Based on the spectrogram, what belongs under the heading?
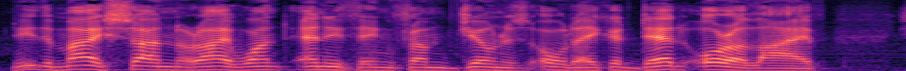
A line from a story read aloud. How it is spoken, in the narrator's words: cried with a proper spirit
